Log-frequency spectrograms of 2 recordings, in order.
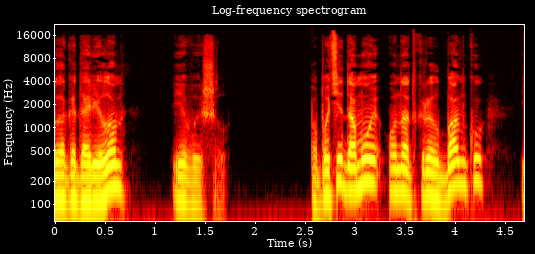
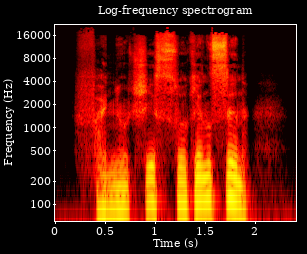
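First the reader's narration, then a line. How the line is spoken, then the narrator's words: Whispered. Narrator (Russian): прошептал он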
